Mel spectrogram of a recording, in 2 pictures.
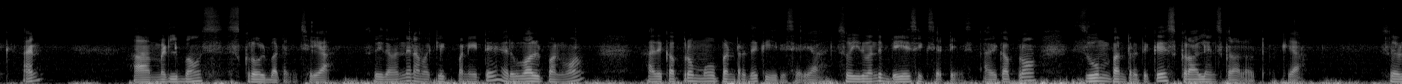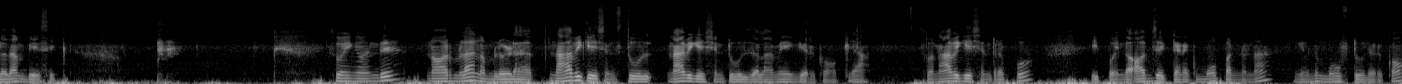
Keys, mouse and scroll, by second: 3.0-5.8 shift+middle drag, 6.4-11.3 shift+middle drag, 11.2-11.7 scroll up 2, 11.7 scroll down 1, 11.8-13.2 scroll down 5, 13.5-18.2 shift+middle drag, 24.3-25.4 drag.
